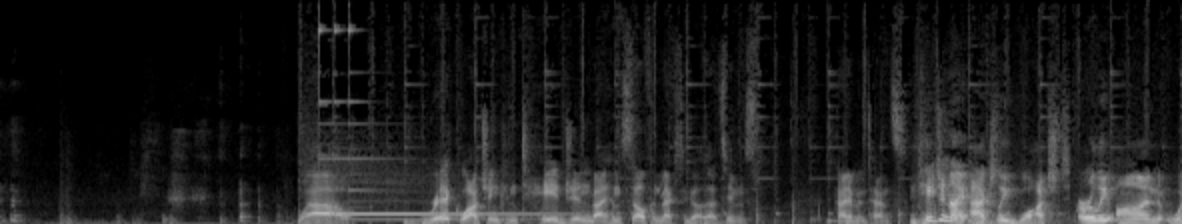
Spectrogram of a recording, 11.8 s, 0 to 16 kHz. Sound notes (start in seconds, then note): 0.1 laughing; 3.0 dinging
